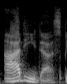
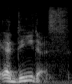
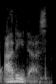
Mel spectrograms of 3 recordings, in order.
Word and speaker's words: Adidas: That's, and I really respect him even more, Jeff Goldblum, if you can hear it, that you said Adidas, because that's the proper way of saying it. – Right. – Sorry, I don't want to blame anyone. You can do whatever, but a lot of Americans say Adidas. But it's actually Adidas.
